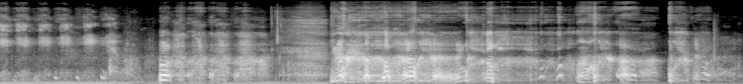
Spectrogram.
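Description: Several harsh coughs and throat clearing, mixed with laughter and room noise; a plain cough.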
